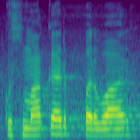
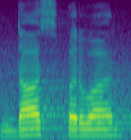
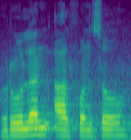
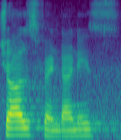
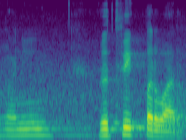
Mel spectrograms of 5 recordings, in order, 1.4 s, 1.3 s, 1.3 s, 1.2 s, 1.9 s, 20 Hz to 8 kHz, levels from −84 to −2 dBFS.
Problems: constant background noise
